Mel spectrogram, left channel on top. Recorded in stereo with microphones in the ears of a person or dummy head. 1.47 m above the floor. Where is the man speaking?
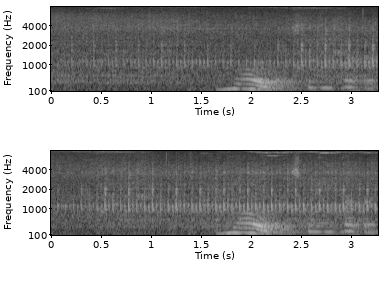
25° right (ahead or behind), 2 m.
